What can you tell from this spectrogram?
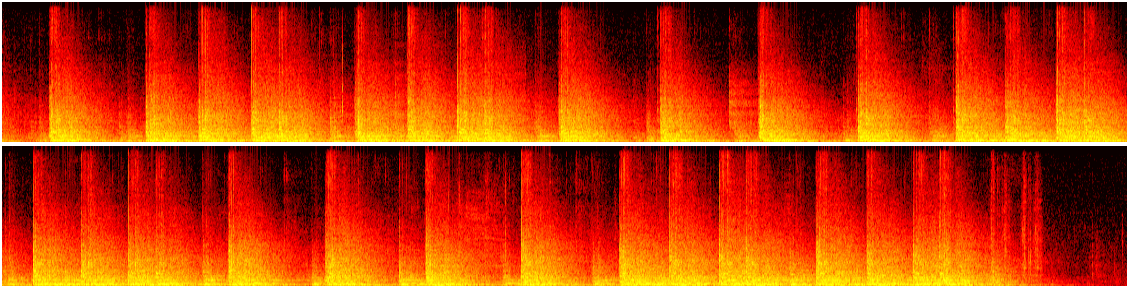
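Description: Shishi-odori deer dancers beating the drums slung at their waists, a steady beat of about two strikes a second over a steady pitched sound. The drumming fades out about a second before the end.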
